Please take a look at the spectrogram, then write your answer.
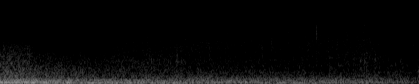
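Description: Confringo spell blast in the Hogwarts Legacy video game on PS5, a deep rumbling explosion that booms at the start and slowly rolls away with a long fading tail.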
